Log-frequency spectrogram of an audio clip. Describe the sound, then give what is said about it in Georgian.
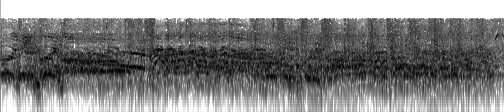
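Ukrainians angered by Russian aggression chant against Putin in a large crowd, loud, sustained shouting that takes on a rhythmic, repeated pulse partway through. “მოისმენთ, როგორც რუსეთის აგრესიით გაჯავრებული უკრაინელების შეძახილებს.”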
